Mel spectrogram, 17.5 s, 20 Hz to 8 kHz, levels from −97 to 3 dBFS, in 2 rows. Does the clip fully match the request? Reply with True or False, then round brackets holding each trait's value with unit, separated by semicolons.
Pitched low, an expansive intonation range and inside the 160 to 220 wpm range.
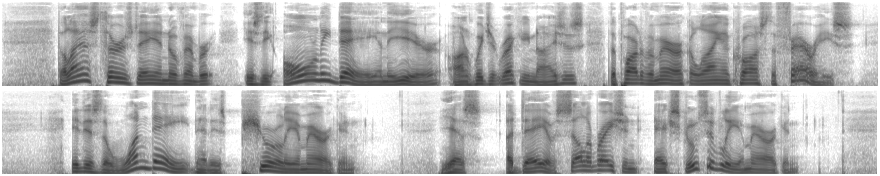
False (115 Hz; 6.0 semitones; 135 wpm)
